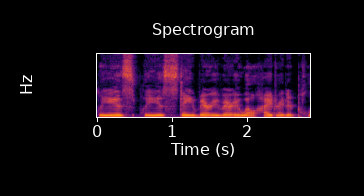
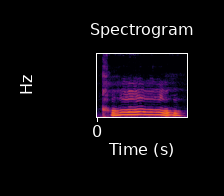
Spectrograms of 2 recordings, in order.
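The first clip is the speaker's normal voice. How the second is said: crow caw. Shown as a demonstration. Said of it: "sing like a bird, like, go".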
